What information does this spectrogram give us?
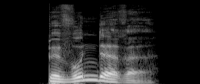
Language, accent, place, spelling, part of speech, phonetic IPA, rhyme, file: German, Germany, Berlin, bewundere, verb, [bəˈvʊndəʁə], -ʊndəʁə, De-bewundere.ogg
- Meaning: inflection of bewundern: 1. first-person singular present 2. first/third-person singular subjunctive I 3. singular imperative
